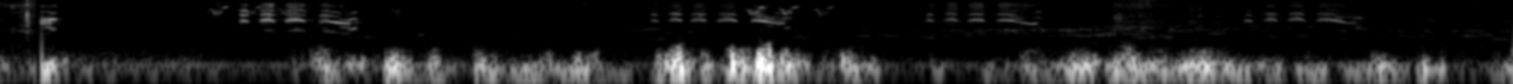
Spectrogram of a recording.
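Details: Unidentified bird calling in a village setting, moving off into the distance: short bursts of high, chattering harmonic chirps repeated about four times, each burst under a second, over low rumbling handling noise and faint background sounds.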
